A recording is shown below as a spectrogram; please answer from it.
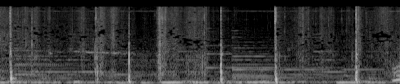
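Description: A small hand digging tool chopping into hard, packed soil threaded with rubber-tree roots: about eight sharp, irregular strikes, over background music.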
